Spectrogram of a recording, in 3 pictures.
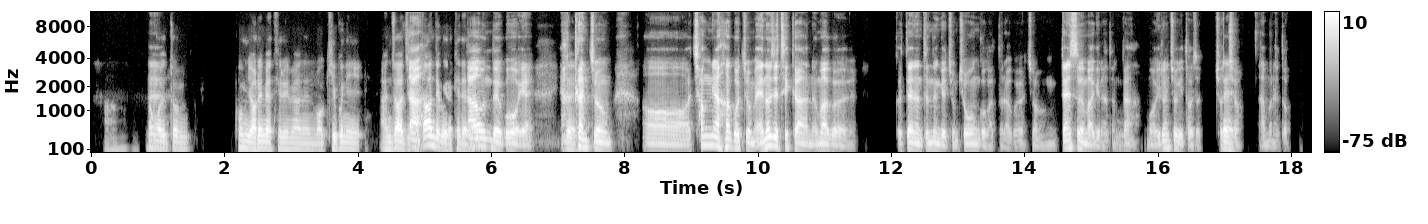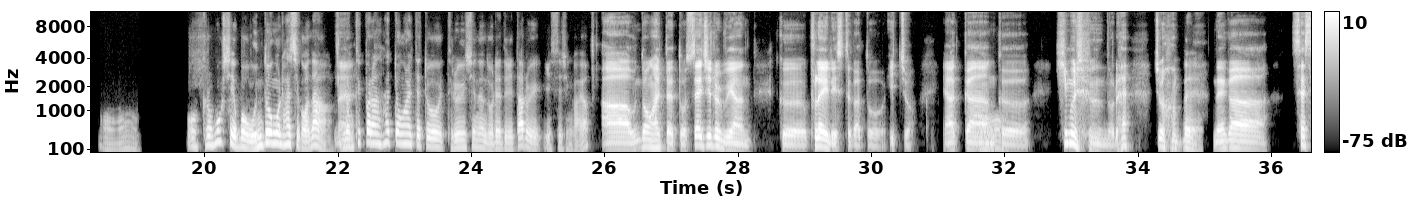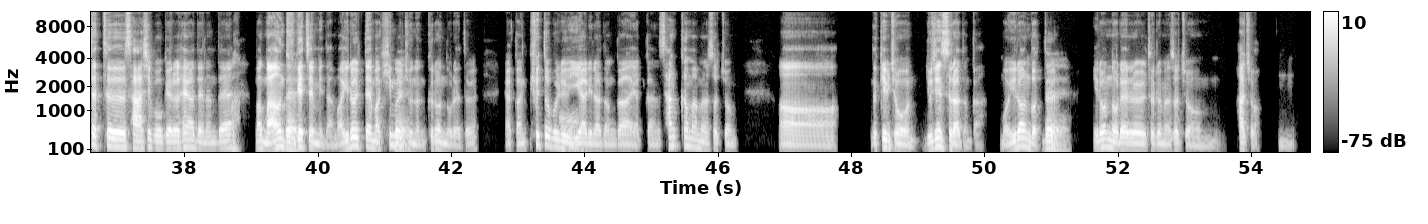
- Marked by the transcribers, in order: laughing while speaking: "청량하고"; other background noise; laughing while speaking: "주는 노래. 좀"; laughing while speaking: "아"
- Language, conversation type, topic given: Korean, podcast, 계절마다 떠오르는 노래가 있으신가요?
